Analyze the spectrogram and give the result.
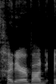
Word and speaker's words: Hyderabad: Hyderabad, Kolkata? – It's Hyderabad, and it used to be Calcutta, and now it's Kolkata.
